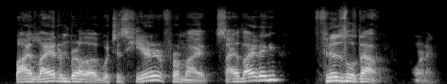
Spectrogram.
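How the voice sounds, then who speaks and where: A man speaks loudly in an animated tone at a moderate pace. The recording is very clean with a silent background. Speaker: esports personality. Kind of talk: casual chat.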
